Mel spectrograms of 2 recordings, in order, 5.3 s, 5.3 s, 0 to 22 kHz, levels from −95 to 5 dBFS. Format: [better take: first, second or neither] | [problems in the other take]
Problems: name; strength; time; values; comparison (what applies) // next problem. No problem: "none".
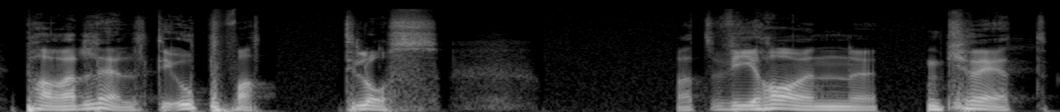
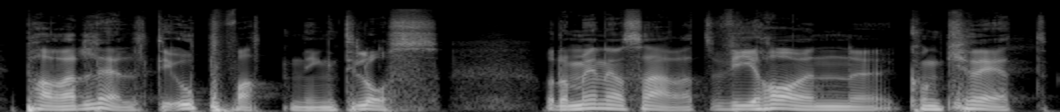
second | audio cutting out; at 1.5 s, at 2.5 s for 0.5 s and at 4.5 s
